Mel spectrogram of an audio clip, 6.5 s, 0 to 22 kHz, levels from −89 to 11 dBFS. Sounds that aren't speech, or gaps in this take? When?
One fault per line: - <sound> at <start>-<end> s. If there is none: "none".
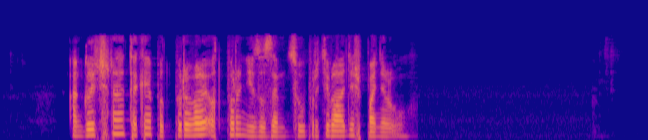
none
